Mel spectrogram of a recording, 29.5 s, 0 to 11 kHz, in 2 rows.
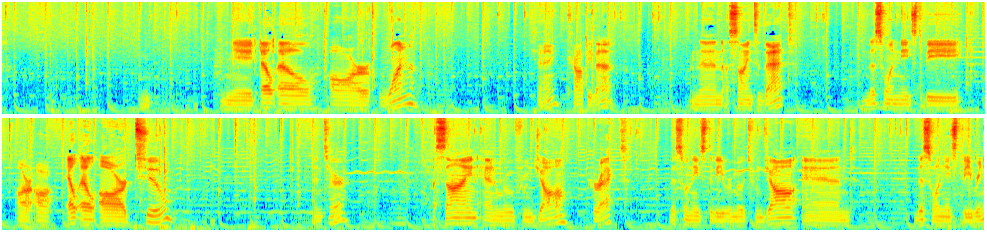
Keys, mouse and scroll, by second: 0.0-9.3 drag, 4.0 shift+l, 9.8 click, 10.9 click, 12.2 right click, 13.4 click, 13.6-19.5 drag, 21.1 click, 21.9 click, 22.8 click, 24.2 right click, 26.1 click, 28.1 click, 28.2-29.4 drag.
